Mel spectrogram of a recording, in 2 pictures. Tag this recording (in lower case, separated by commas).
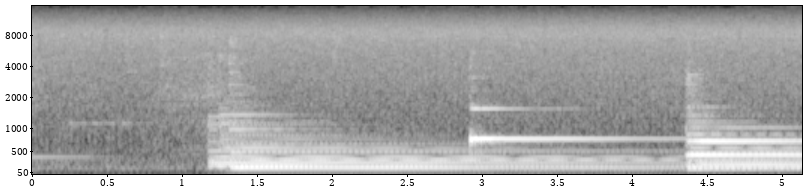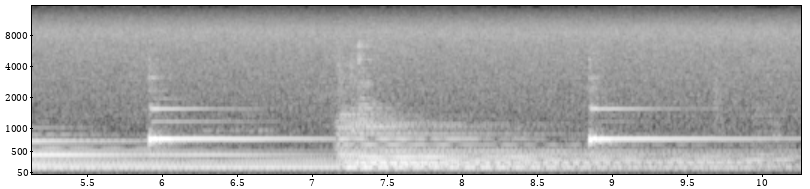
musical instrument, harp, playing harp, music, plucked string instrument, inside a small room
